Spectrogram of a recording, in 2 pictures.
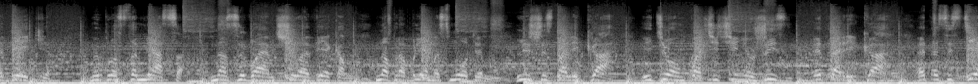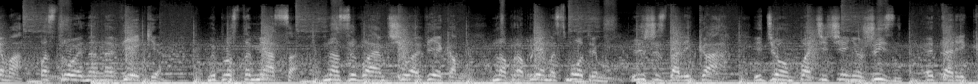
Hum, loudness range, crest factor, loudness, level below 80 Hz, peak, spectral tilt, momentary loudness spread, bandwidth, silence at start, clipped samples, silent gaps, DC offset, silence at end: none; 1 LU; 10 dB; -12 LUFS; -12 dBFS; 0 dBFS; -5 dB/octave; 4 LU; 18 kHz; 0 s; 0.2%; none; under 0.1%; 0 s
